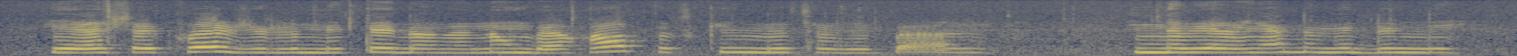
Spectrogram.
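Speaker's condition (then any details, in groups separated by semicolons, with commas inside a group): Cerebral palsy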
